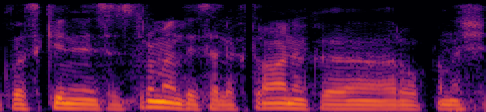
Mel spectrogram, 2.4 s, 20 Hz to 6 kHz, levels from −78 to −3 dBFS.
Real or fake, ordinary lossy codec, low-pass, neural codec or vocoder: real; AAC, 24 kbps; 5.4 kHz; none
